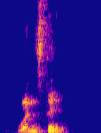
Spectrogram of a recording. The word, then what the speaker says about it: Wednesday: Por ejemplo, Wednesday, no Wednesday, decíamos, ¿no? Que aquí no se pronuncia la D.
